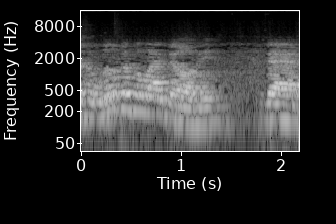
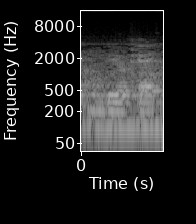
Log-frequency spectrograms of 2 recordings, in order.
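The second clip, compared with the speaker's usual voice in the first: the repeat said much softer, to yourself; softer self-reassurance; 4 semitones lower, 9 dB quieter, much faster than usual. Shown as a demonstration. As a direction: tell yourself quietly it will be fine. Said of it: "if all they do to be self-reassuring is".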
